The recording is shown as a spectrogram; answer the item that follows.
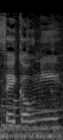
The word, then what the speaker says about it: Fagoni: No, actually, it's pronounced Fagoni, right? My name, right? But it sounds like fake knees.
